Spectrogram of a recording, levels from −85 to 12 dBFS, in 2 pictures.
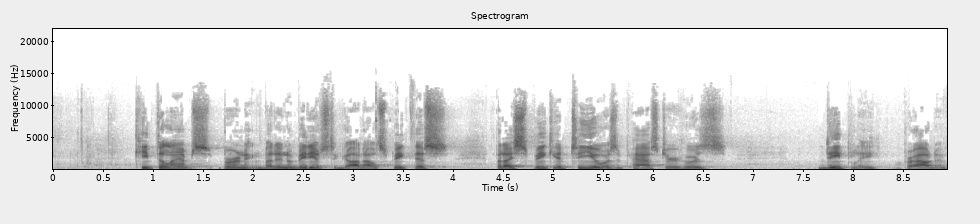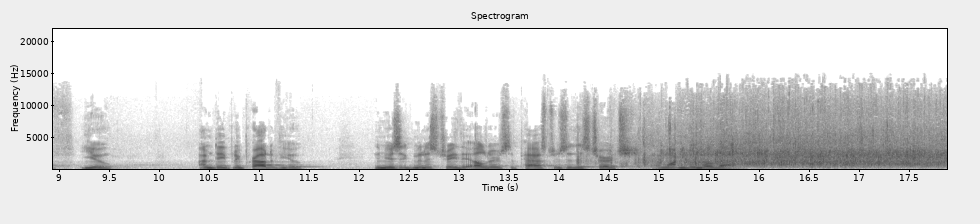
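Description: At 15.16 s and again at 17.03 s, compressed frames were skipped. Whole frames went unplayed, so the audio jumps ahead, about two frames (roughly 40 ms) then about one, which fits a 21.3 ms frame. Each join is brief, seen as a vertical line and a waveform discontinuity.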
